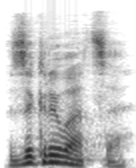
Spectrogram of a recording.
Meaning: 1. to close, to shut 2. passive of закрыва́ть (zakryvátʹ)
- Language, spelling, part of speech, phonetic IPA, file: Russian, закрываться, verb, [zəkrɨˈvat͡sːə], Ru-закрываться.ogg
